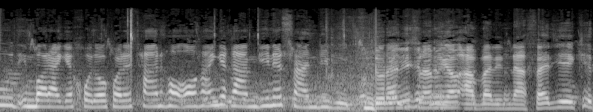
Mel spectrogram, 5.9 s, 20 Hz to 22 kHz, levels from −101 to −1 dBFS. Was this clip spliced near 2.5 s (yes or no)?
no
